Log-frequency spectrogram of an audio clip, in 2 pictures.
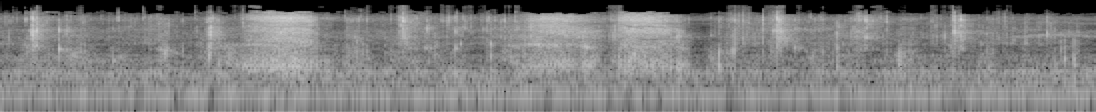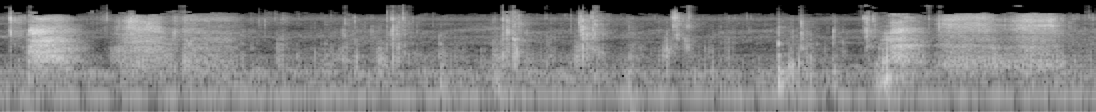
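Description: Close-up wet chewing and lip smacking of a person eating rice and chicken curry by hand, in irregular short smacks and clicks, with fingers mixing the rice on the plate. A steady low hum runs underneath.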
